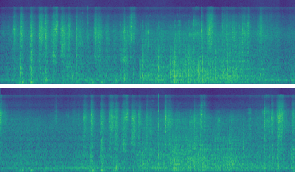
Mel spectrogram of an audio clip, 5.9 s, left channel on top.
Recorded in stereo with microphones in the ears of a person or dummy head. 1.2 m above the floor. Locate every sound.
2.8 s running footsteps: 75° left (ahead or behind), 6 m; by 4.7 s 80° left, 7.5 m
